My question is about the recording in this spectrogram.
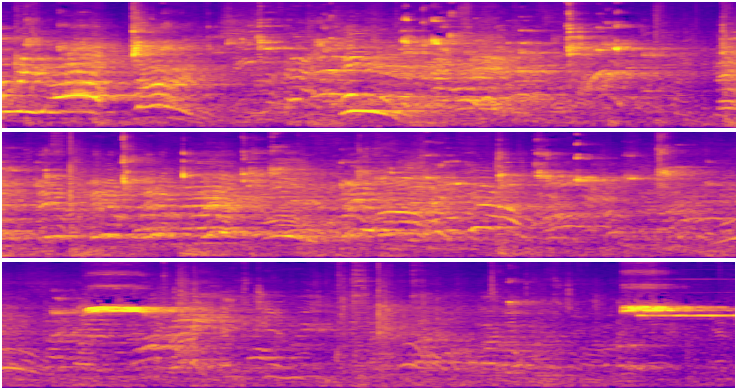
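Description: Basketball game in a gymnasium: spectators' and players' voices and shouts echoing in the large hall, with a basketball bouncing on the hardwood floor and scattered sharp knocks. The loudest shout comes about two and a half seconds in.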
